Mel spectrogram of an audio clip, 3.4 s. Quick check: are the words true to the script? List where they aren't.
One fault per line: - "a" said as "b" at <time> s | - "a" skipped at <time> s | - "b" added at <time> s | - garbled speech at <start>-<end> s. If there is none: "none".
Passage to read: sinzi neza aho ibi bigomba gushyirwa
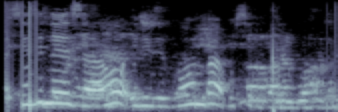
none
